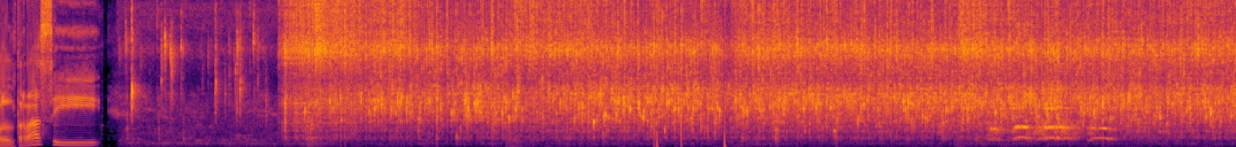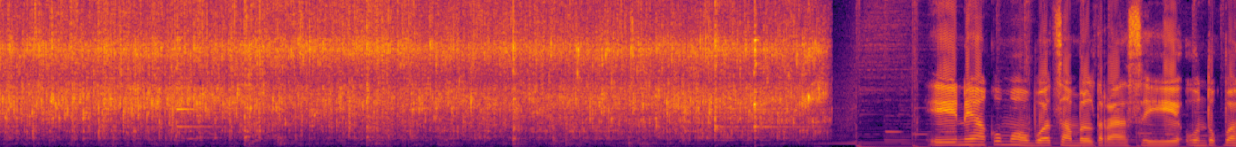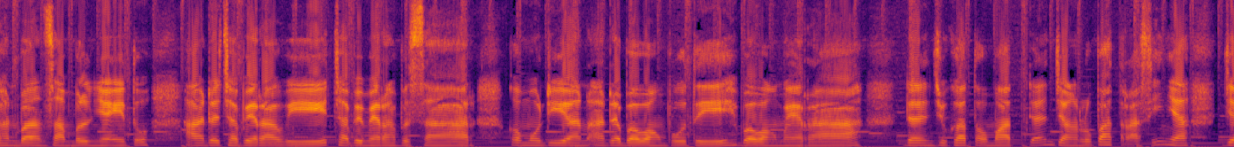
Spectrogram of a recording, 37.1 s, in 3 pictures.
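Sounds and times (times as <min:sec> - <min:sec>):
food sizzling in hot oil: 0:01.1 - 0:20.8.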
